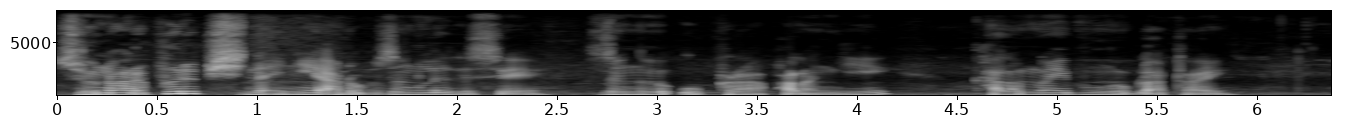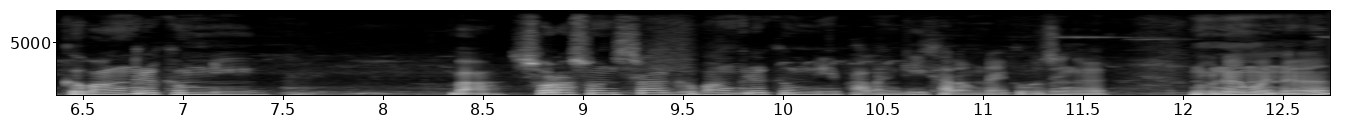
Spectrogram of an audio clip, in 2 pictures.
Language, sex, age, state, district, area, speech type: Bodo, male, 30-45, Assam, Baksa, urban, spontaneous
